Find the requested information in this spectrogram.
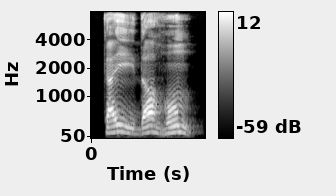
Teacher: کیدہم، ہم نہیں پڑھنا، یہ جو ہا ہے یہ مطلب اس کو سینے سے نکالنا ہے، سینے کی ہڈی سے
